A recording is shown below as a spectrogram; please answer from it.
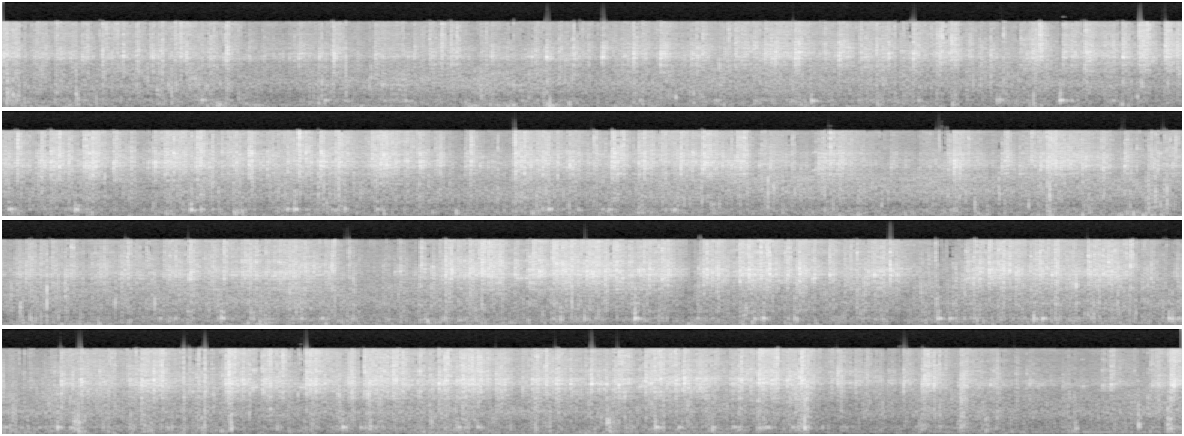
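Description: Steel-mesh garden wagon loaded with empty plastic buckets, rattling and clattering without a break as it is pulled over frozen, bumpy ground.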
